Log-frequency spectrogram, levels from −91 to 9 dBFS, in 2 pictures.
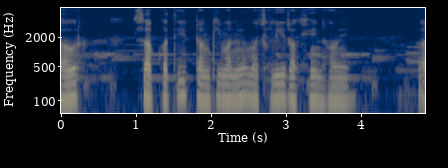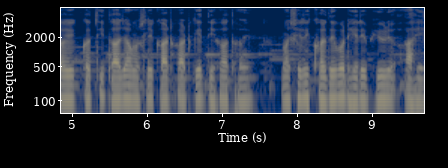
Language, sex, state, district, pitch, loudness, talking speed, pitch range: Hindi, male, Chhattisgarh, Balrampur, 105 Hz, -37 LUFS, 150 wpm, 100-110 Hz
